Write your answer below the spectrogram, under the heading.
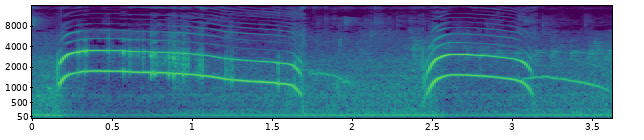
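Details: A kitten cries for its mother in two long, piercing meows, the first held about one and a half seconds and sliding gently downward, the second shorter, with a faint low hum behind.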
